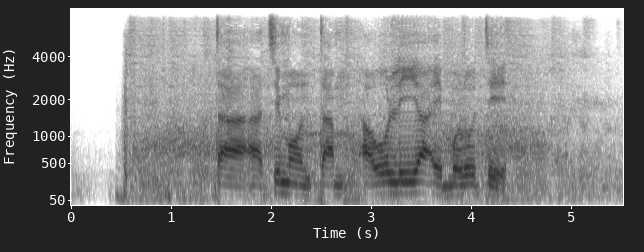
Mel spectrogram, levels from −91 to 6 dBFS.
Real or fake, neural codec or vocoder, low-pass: fake; codec, 16 kHz in and 24 kHz out, 1 kbps, XY-Tokenizer; 7.2 kHz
